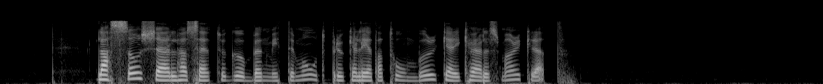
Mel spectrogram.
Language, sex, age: Swedish, female, 30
